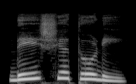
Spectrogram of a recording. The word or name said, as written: ದೇಶ್ಯತೋಡಿ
